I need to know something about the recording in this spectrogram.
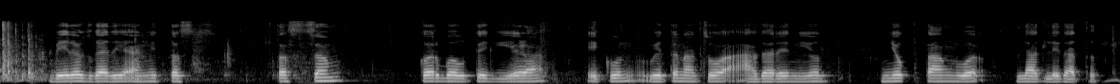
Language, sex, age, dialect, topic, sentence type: Marathi, male, 18-24, Southern Konkan, banking, statement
